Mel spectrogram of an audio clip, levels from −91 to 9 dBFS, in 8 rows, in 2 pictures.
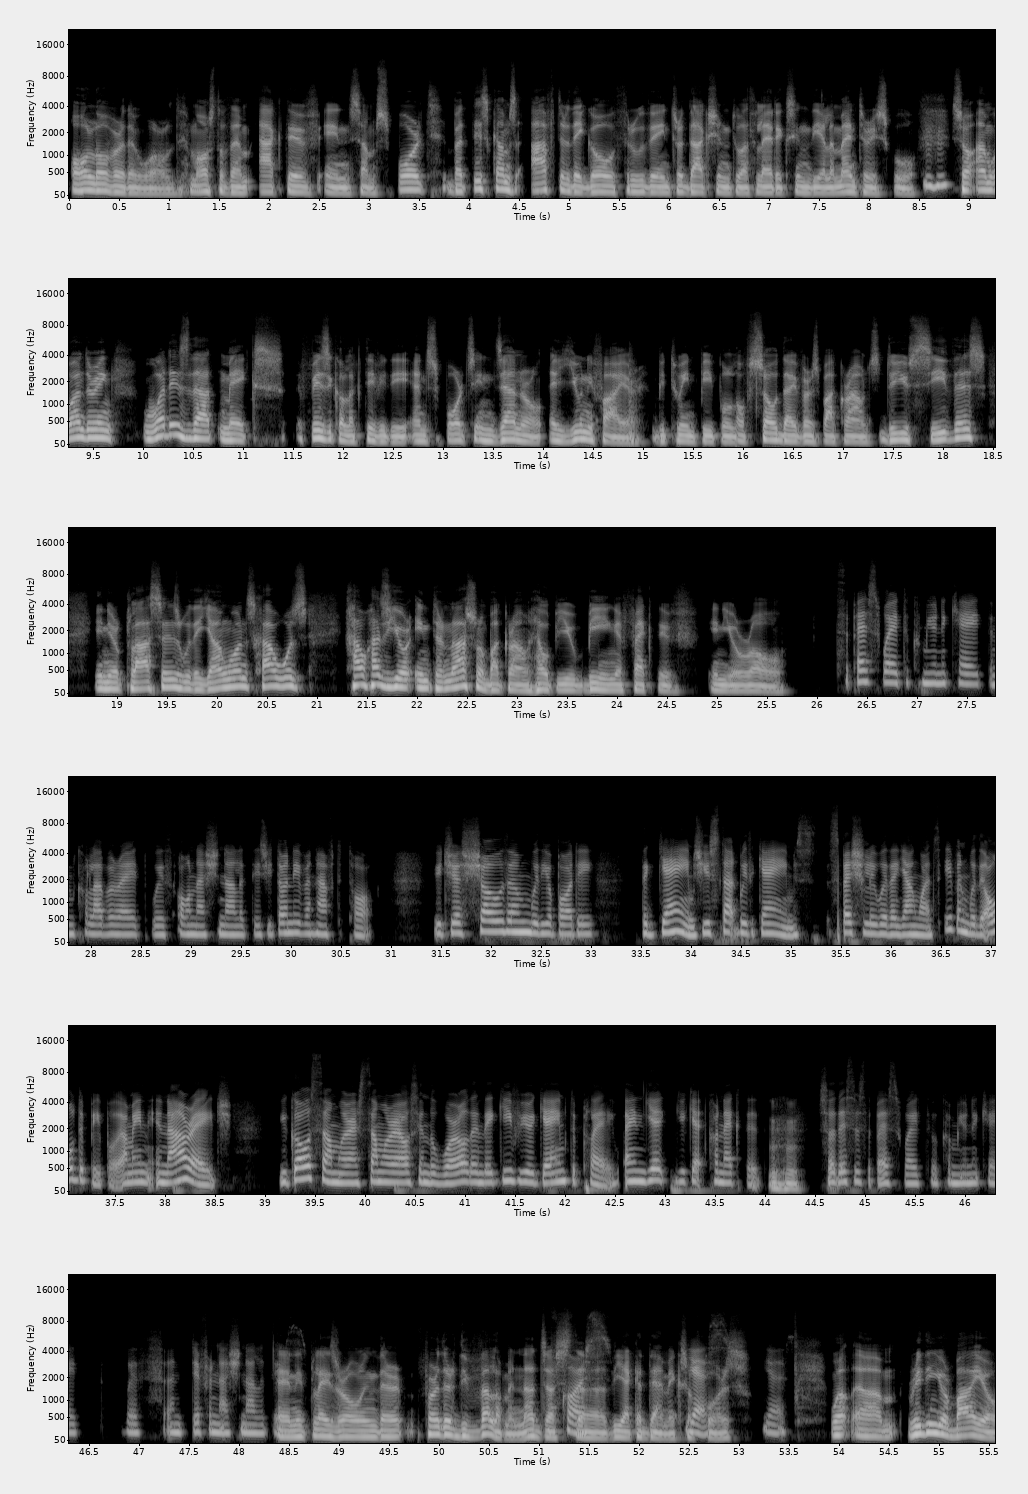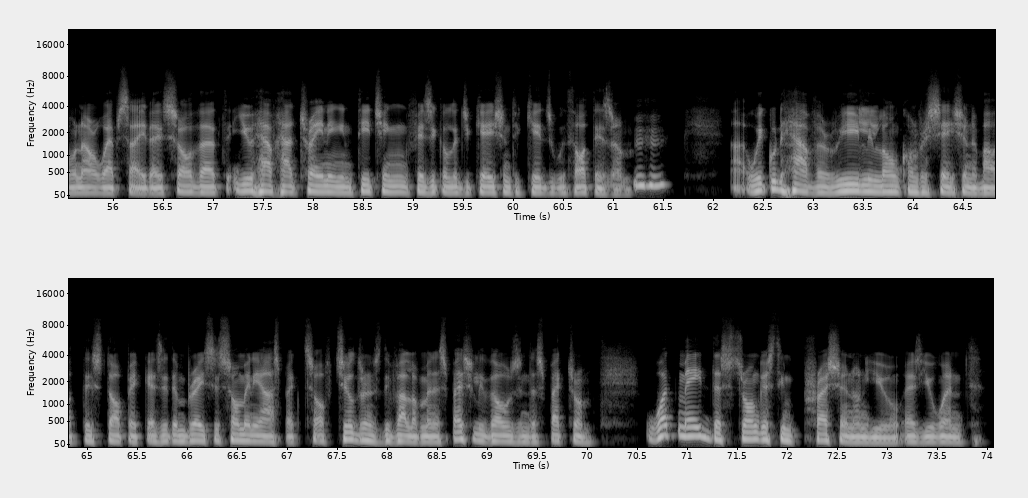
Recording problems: muffled; very; fading above 3 kHz

